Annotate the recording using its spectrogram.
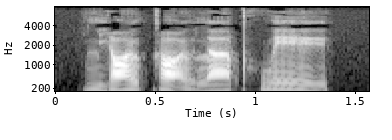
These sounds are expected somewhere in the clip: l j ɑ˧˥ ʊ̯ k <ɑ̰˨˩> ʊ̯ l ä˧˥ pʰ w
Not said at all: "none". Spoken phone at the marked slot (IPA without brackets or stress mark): ɑ̰˨˩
